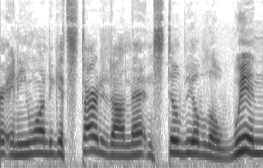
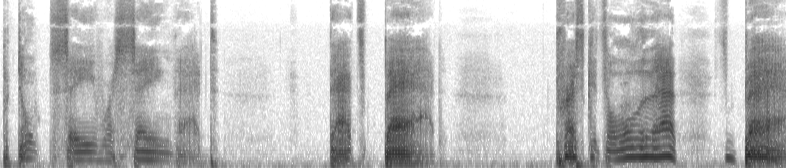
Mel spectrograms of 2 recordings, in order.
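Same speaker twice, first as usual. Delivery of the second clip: eerie, very low, creepy voice; 8 semitones lower than usual. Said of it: "you have a creepy voice right now".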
